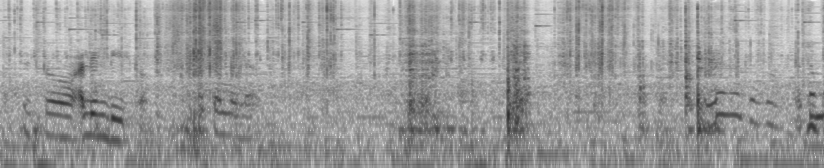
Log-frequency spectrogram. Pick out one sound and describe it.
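Plastic wrappers crinkle and rustle as hands handle them.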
